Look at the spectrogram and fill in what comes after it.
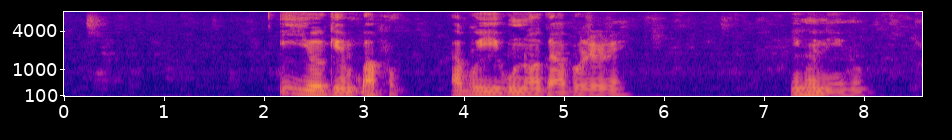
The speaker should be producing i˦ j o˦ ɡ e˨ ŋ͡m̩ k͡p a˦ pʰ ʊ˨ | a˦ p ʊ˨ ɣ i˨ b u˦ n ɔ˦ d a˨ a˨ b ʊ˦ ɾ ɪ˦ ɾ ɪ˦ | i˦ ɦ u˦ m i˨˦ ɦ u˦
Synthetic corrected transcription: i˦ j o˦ ɡ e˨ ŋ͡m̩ k͡p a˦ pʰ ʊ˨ | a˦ b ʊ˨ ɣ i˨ w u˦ n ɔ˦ ɡ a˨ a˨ b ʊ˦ ɾ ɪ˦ ɾ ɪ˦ | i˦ ɦ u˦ n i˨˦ ɦ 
